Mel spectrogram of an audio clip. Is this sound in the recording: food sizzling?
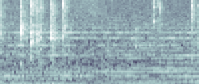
no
